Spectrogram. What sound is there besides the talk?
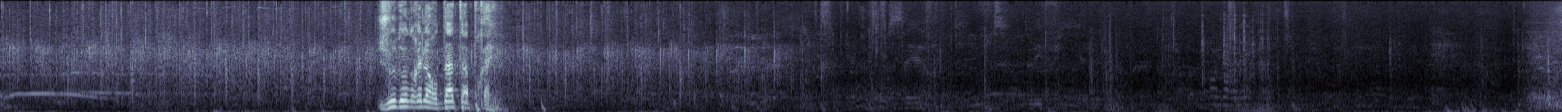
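audience applause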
